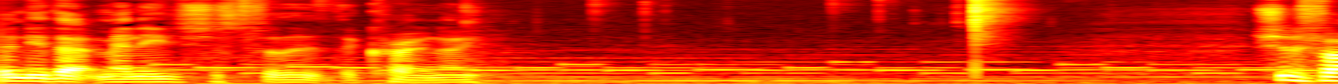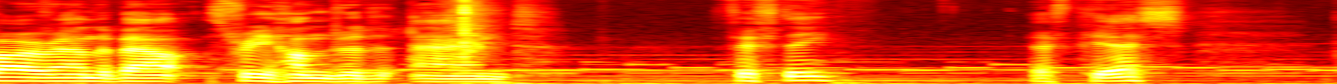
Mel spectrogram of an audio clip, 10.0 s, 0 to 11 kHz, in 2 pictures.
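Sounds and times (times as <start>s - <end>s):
quiet background music: 0.0s - 10.0s
sharp click of magazine loading: 3.6s - 3.9s.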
